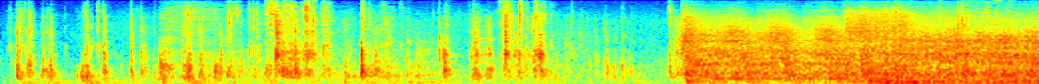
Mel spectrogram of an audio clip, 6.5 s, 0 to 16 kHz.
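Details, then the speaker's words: Land Rover Defender 110 diesel after front crankshaft oil seal repair, with a temporary pump fitted and a bit short on ATF: about four seconds cranking, then catches and settles into an even idle, quieter than before, no whine or rumble. "let's fire it up see if it sounds any quieter or whether it just blows up it hasn't blown up yet so we're all good"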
